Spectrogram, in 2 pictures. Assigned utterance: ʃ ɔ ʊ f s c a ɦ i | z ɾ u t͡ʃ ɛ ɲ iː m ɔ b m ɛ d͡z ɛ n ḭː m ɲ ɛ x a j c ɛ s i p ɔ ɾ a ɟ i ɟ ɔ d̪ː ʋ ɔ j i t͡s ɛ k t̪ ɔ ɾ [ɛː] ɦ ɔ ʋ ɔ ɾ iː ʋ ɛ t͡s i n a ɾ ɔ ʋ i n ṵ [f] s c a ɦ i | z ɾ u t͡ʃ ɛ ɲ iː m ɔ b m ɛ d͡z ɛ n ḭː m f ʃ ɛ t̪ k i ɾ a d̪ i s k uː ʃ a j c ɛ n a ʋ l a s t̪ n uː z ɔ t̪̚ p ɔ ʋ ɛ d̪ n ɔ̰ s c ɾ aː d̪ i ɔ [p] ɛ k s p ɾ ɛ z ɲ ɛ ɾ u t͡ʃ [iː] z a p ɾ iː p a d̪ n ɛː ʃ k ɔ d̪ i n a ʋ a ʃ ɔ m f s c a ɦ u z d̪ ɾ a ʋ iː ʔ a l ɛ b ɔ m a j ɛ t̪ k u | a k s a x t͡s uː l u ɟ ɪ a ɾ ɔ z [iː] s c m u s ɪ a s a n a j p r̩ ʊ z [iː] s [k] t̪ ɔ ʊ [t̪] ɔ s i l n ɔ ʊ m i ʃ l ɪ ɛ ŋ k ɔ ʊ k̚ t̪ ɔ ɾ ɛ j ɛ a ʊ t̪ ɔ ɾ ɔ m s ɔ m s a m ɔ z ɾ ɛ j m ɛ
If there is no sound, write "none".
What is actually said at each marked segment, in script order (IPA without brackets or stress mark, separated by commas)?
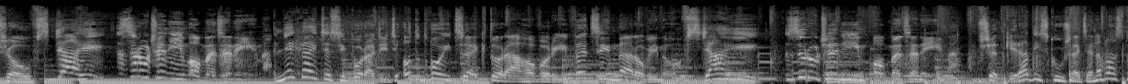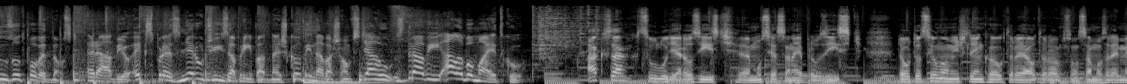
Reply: aː, f, ʔ, iː, iː, iː, c, t̪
